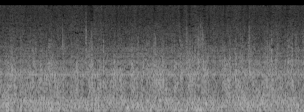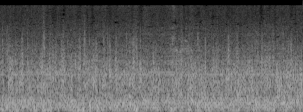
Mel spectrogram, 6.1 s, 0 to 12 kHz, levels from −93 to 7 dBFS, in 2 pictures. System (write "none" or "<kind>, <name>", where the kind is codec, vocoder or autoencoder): none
